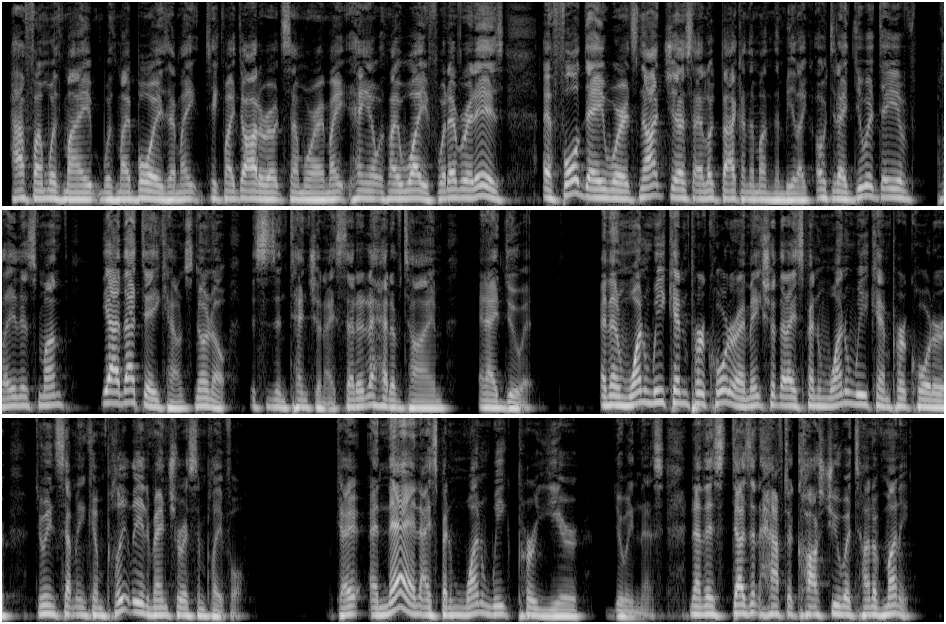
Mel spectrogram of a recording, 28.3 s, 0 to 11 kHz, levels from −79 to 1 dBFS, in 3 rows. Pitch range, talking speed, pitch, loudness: 110-135 Hz, 240 wpm, 120 Hz, -19 LUFS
